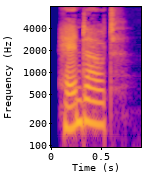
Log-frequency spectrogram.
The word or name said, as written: handout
